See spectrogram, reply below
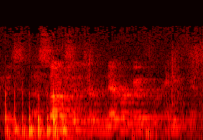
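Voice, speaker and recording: A man's voice: high-pitched, quick pace. A man talking earnestly and emphatically in a church meeting debate, speaking through a face mask. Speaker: church member. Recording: very echoey room, distant mic, faint noise.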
